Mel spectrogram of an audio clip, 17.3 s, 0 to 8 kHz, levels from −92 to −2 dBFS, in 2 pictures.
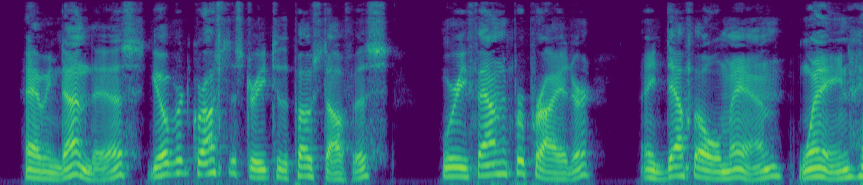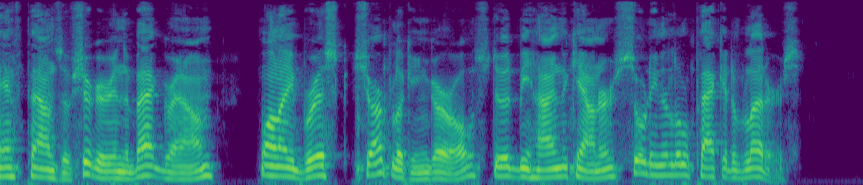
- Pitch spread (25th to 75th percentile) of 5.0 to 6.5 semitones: Yes, wide, 5.5 semitones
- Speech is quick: No, average, 155 wpm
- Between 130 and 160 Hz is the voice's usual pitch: Yes, medium, 140 Hz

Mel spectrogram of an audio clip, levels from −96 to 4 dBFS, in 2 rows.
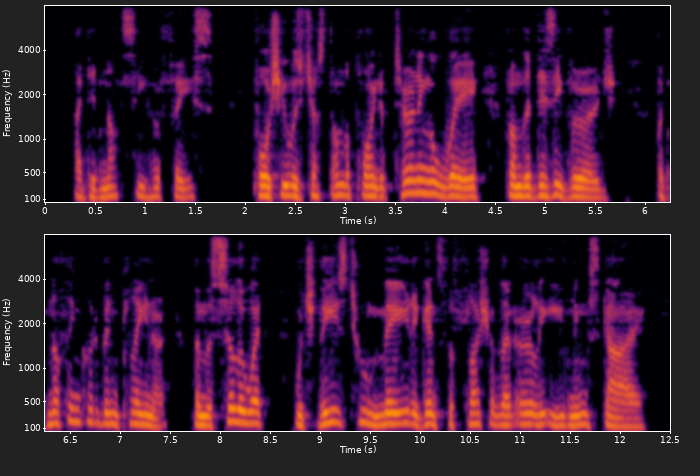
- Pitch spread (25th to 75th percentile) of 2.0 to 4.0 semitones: Yes, average, 2.8 semitones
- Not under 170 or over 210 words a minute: Yes, average, 195 wpm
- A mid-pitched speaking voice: Yes, medium, 150 Hz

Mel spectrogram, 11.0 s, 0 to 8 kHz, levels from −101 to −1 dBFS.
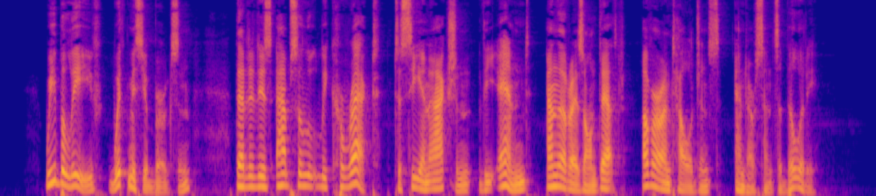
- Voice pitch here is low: Yes, low, 125 Hz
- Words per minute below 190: Yes, average, 140 wpm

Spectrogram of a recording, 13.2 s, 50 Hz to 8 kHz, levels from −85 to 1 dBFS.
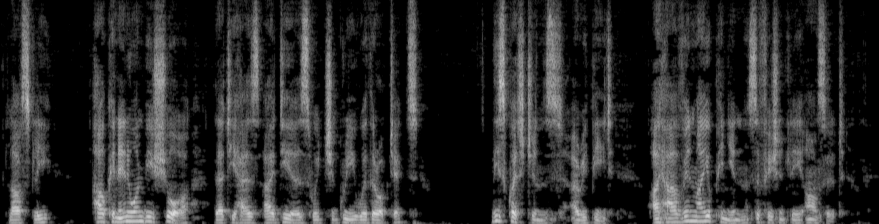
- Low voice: Yes, low, 115 Hz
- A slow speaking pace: Yes, slow, 120 wpm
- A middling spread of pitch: No, wide, 6.9 semitones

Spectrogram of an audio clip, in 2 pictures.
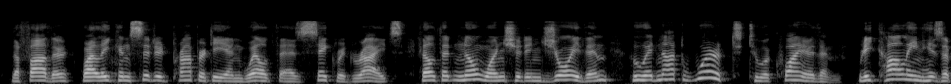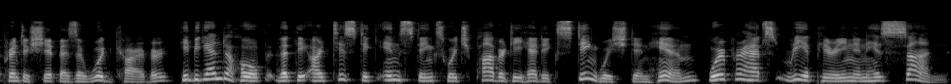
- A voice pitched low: No, medium, 180 Hz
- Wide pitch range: No, average, 4.2 semitones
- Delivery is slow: No, average, 165 wpm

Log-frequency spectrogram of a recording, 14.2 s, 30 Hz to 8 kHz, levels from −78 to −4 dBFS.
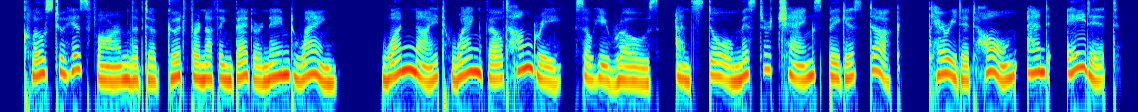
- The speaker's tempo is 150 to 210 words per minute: No, slow, 135 wpm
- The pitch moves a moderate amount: Yes, average, 5.0 semitones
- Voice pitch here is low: No, medium, 170 Hz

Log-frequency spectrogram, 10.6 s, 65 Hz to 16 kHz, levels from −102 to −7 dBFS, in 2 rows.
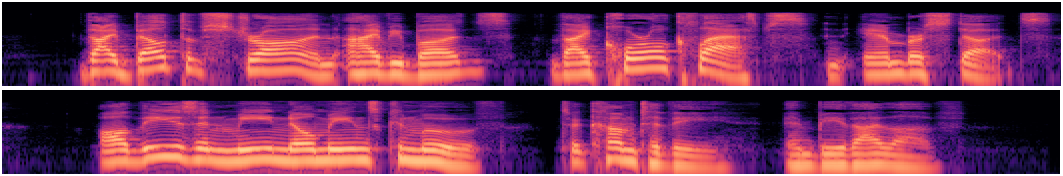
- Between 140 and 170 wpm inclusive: Yes, average, 165 wpm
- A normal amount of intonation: Yes, average, 5.0 semitones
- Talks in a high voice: No, medium, 155 Hz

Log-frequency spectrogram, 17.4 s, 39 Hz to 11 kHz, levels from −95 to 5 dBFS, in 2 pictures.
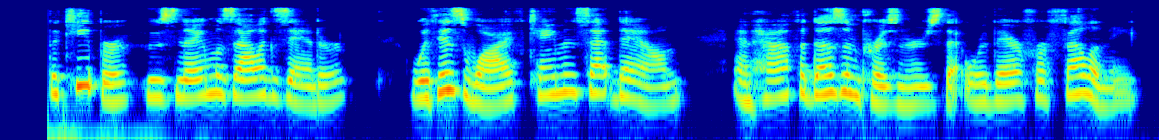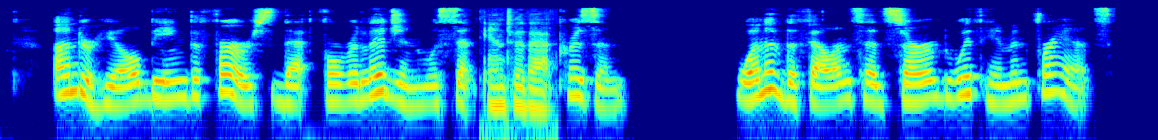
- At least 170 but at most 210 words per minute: No, average, 155 wpm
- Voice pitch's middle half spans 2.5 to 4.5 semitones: No, average, 4.9 semitones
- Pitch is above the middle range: Yes, high, 205 Hz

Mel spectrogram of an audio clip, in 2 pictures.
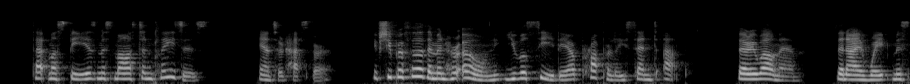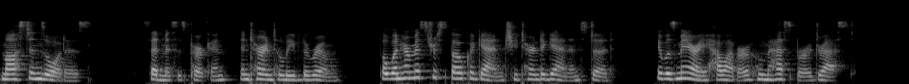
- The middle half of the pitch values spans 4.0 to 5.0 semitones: Yes, average, 4.3 semitones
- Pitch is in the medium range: No, high, 235 Hz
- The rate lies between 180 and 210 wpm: Yes, average, 200 wpm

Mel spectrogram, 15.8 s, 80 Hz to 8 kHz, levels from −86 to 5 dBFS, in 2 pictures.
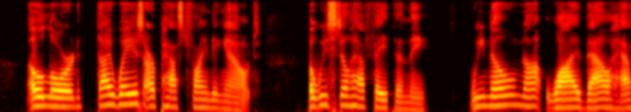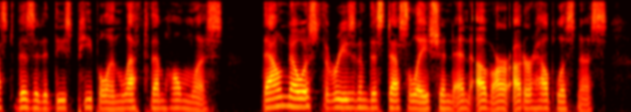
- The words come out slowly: No, average, 150 wpm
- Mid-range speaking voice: Yes, medium, 160 Hz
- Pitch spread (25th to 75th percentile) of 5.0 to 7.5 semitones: No, average, 3.7 semitones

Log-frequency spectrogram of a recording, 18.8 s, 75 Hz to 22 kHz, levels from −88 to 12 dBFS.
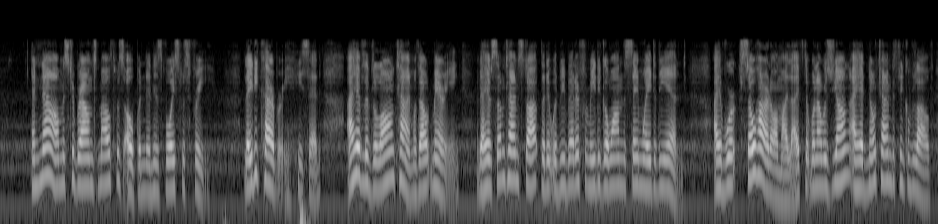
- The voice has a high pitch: Yes, high, 200 Hz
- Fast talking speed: Yes, fast, 215 wpm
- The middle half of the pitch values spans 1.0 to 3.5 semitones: Yes, average, 2.7 semitones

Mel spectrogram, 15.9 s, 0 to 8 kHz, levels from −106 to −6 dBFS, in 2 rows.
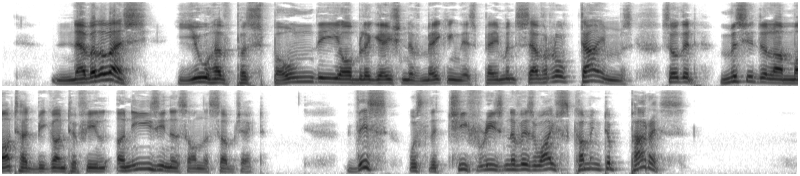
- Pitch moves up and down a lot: Yes, wide, 6.4 semitones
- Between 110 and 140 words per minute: Yes, slow, 135 wpm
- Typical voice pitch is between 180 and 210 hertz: No, low, 135 Hz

